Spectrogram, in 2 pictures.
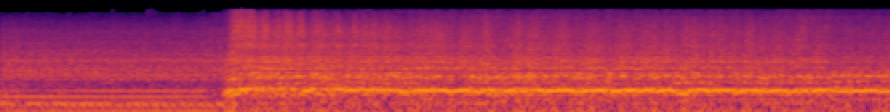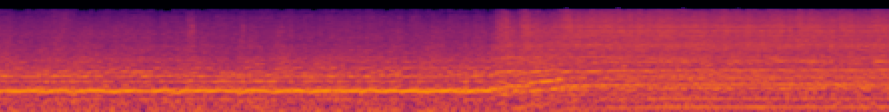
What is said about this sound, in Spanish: Debatiremos sobre eso porque lo que tenemos ahora sobre la mesa es el nuevo McLaren que ruge ya así su motor Renault.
